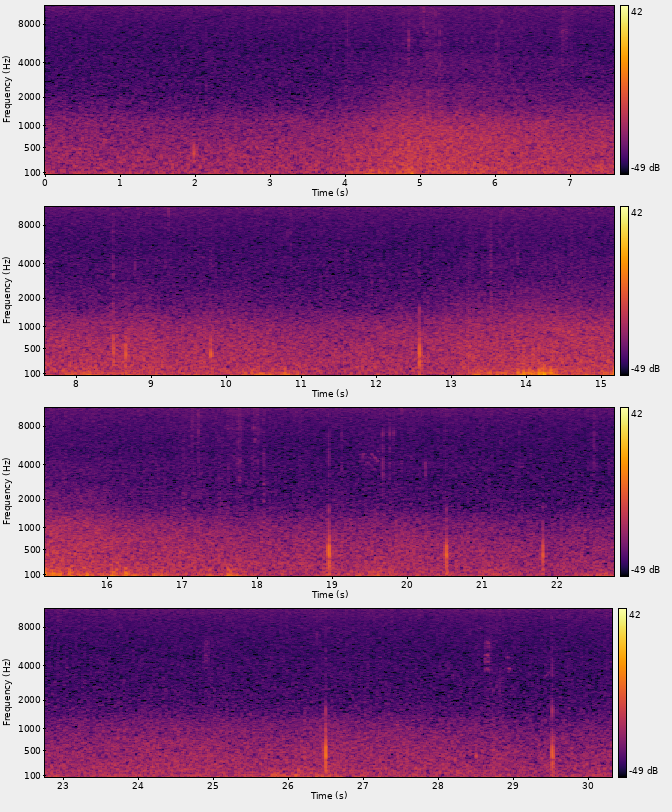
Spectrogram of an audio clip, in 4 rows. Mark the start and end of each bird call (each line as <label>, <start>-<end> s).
Hawaii Amakihi (Chlorodrepanis virens), 19.4-19.6 s
Hawaii Amakihi (Chlorodrepanis virens), 24.9-25.0 s
Hawaii Amakihi (Chlorodrepanis virens), 28.6-29.0 s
